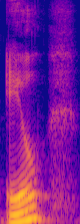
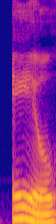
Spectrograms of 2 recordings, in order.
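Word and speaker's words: אֵל: Okay, the Semitic word for God, El, that's a tsere vowel. It's two dots side by side, a long E vowel. It's actually pronounced A, as in they.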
